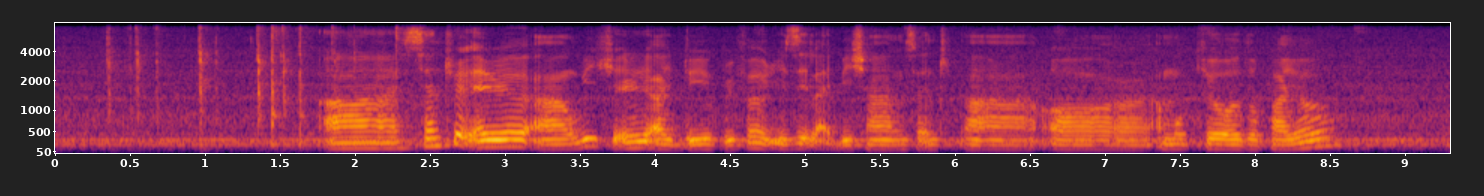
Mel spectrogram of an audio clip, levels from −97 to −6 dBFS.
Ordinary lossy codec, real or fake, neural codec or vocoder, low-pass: none; real; none; 7.2 kHz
